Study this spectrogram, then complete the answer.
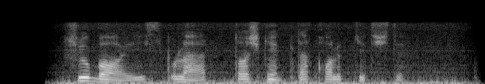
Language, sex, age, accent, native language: Uzbek, male, 18-24, Qashqadaryo, Uzbek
